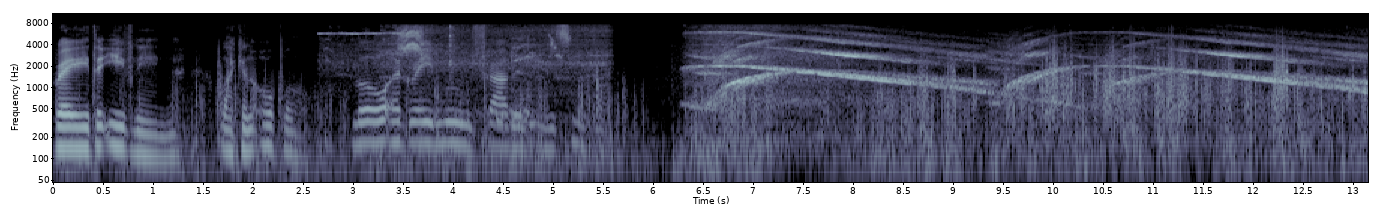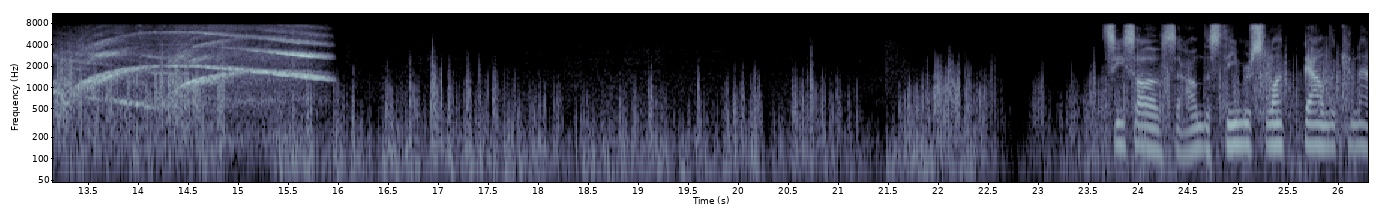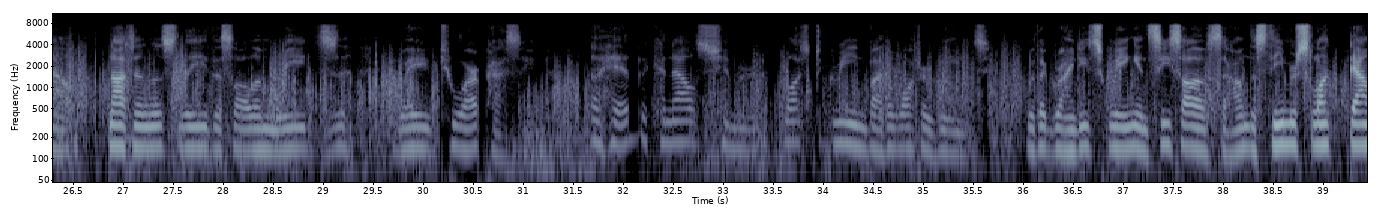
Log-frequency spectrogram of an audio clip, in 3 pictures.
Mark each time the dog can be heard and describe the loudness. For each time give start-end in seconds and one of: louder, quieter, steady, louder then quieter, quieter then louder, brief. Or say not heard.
not heard.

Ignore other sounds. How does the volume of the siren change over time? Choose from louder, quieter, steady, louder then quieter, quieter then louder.
quieter then louder.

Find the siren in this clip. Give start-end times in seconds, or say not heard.
6.2-15.9.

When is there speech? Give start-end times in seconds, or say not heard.
0.0-5.6, 23.6-39.4.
